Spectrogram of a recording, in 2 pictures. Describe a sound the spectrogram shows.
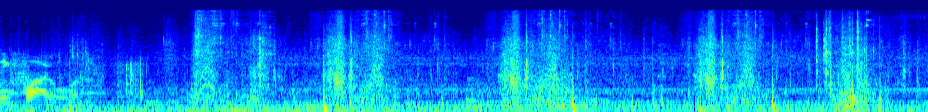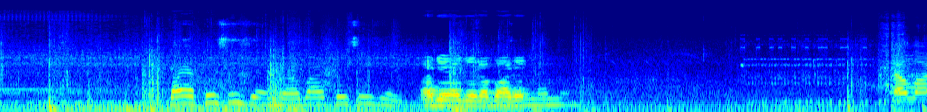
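Footsteps crunch on hard ground.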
